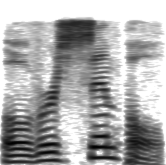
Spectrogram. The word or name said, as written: oversimple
